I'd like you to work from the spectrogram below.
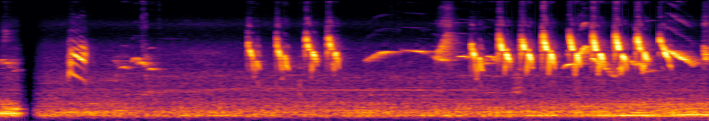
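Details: Ngebren song of an ashy tailorbird (cisem), used to get other birds singing: scattered high chips and a whistled slur build into a dense, fast volley of sharp descending notes, with steady low hum beneath.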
